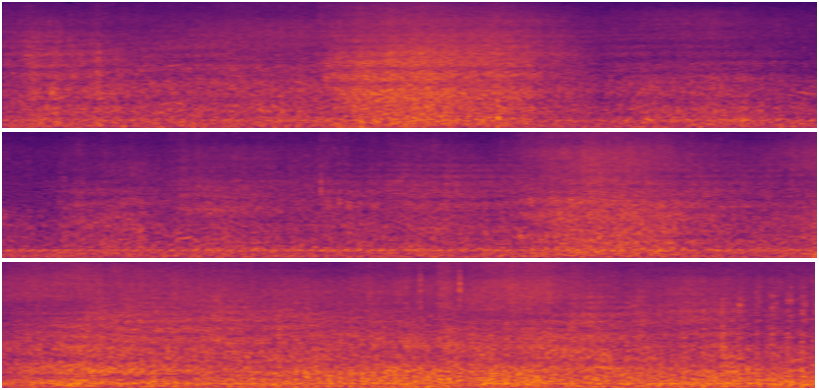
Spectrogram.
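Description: Small waves breaking and washing up a sandy beach in repeated swells, growing louder in the last few seconds, with wind buffeting the microphone.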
